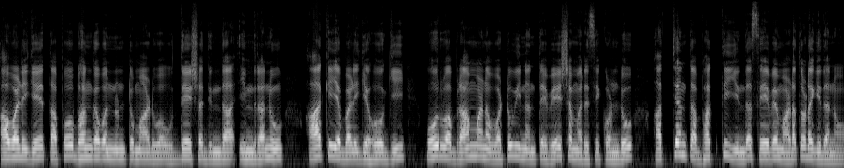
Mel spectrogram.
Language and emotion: Kannada, neutral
